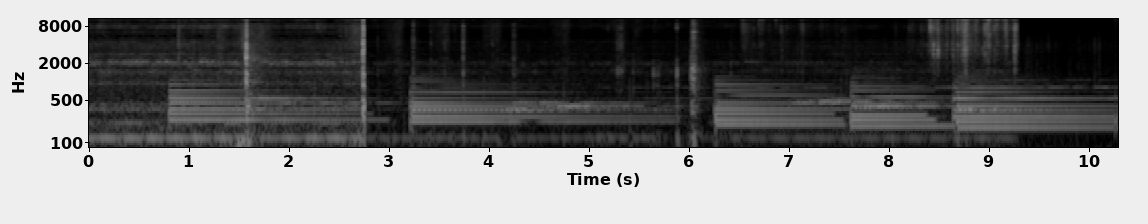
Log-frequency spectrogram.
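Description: Background music of slow keyboard chords, each struck and then fading, changing every second or two. A few sharp clicks, typical of a knife tapping a plastic cutting board, come through over it.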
